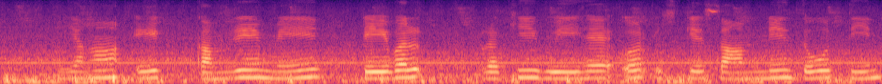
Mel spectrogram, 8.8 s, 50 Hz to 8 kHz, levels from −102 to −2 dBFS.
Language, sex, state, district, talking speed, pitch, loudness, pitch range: Hindi, female, Madhya Pradesh, Katni, 90 wpm, 190 Hz, -18 LUFS, 185-215 Hz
